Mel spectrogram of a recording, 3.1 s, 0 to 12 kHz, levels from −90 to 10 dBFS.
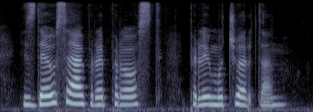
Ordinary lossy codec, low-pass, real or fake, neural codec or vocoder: none; 10.8 kHz; fake; codec, 24 kHz, 0.9 kbps, WavTokenizer, small release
